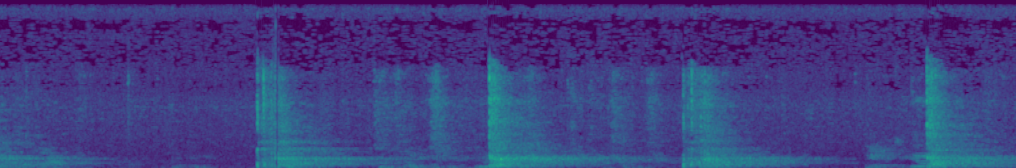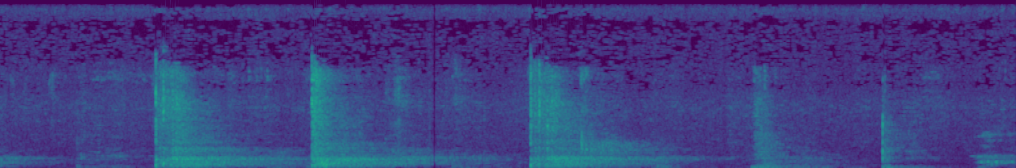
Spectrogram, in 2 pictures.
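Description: Tennis balls being struck and bouncing in an indoor tennis hall: about ten sharp knocks, one every second or two, each ringing out in the hall's long echo.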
